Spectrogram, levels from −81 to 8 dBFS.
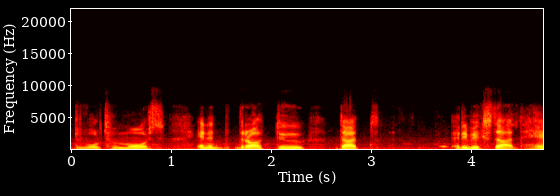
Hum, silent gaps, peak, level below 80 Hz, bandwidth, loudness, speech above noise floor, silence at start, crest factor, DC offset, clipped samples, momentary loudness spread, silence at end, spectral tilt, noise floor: none; none; 0 dBFS; -56 dBFS; 7.8 kHz; -19 LUFS; 30 dB; 0.05 s; 20 dB; under 0.1%; under 0.1%; 10 LU; 0 s; -7 dB/octave; -49 dBFS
